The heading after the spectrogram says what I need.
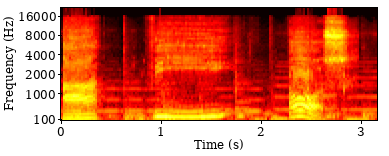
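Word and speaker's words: adiós: The correct pronunciation is adios. Adios. So make sure that you pronounce it as adios. Don't say adios! Because it is adios!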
